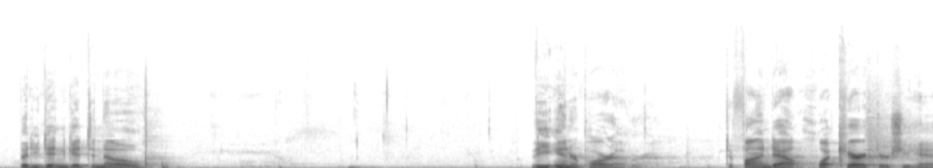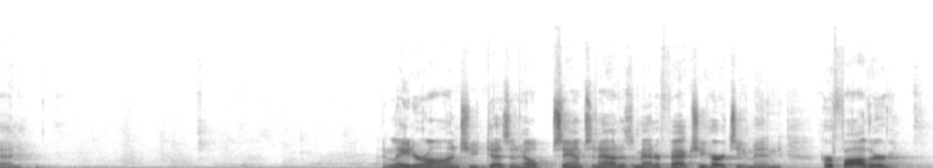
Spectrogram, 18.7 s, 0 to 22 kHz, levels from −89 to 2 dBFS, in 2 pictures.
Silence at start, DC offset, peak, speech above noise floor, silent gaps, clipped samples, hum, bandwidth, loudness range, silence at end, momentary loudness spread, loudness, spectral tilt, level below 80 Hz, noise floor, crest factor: 0.2 s; under 0.1%; -14 dBFS; 30 dB; none; under 0.1%; none; 16.5 kHz; 11 LU; 0.2 s; 20 LU; -32 LUFS; -5 dB/octave; -68 dBFS; -62 dBFS; 22 dB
